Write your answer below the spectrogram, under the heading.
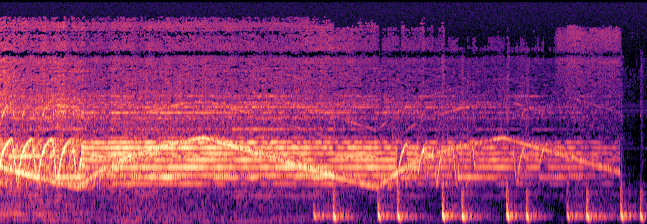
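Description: A steady, thudding heartbeat fades in partway through, its paired low beats pulsing under a wailing emergency siren that rises and falls throughout; no one speaks.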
